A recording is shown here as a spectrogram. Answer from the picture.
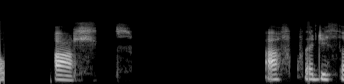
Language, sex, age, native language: Icelandic, female, 10, Icelandic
